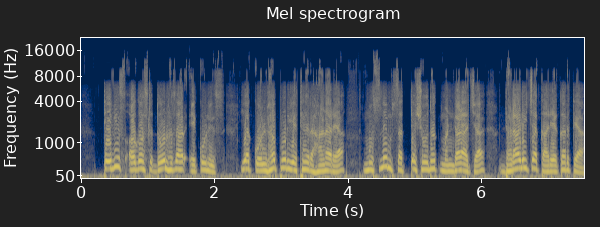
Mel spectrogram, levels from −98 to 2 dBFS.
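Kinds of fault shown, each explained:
Hard clipping: A stage in the chain was driven about 14 dB beyond the level it could pass, so every peak in the speech was sliced flat at the ceiling. Roughly a sixth of the waveform sits pinned against that limit, and the squared-off tops throw harmonics high into the spectrum. The result is a harsh, buzzing fuzz that coats each louder syllable across the whole clip rather than just an occasional crackle on the strongest peaks.
Bluetooth SBC compression: The speech was likely passed through the basic Bluetooth SBC codec with a lean bit budget, one that points to a rate in the region of 80 kbps. With so few bits, the weaker upper bands are starved and the rest are quantised coarsely. Throughout the clip the treble thins out and flickers unsteadily, while a gritty, grainy noise with aliasing rides on top of the speech, plainly audible.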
